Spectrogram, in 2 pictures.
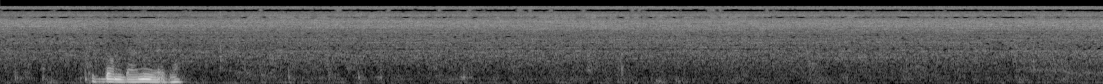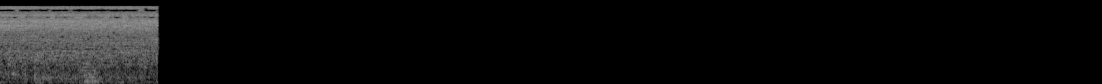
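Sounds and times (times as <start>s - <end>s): meat sizzling in a pan: 0.0s - 12.6s.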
